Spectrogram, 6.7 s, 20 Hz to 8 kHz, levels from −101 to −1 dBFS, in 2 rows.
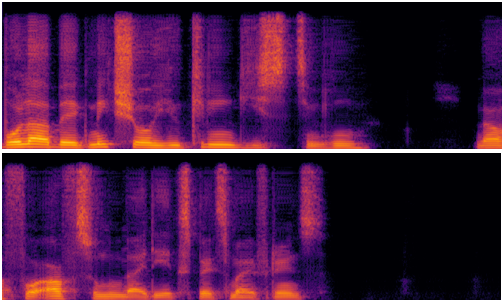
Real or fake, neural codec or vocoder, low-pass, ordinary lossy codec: fake; codec, 16 kHz, 0.3 kbps, FocalCodec; 7.2 kHz; none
